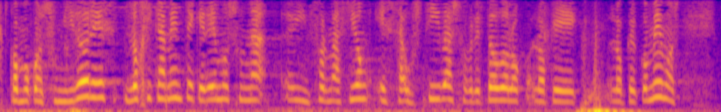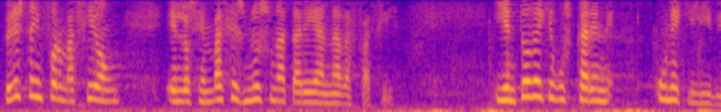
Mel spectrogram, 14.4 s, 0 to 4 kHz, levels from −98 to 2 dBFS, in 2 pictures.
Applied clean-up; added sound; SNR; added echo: none; Alarm / Insect; 5 dB; none.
